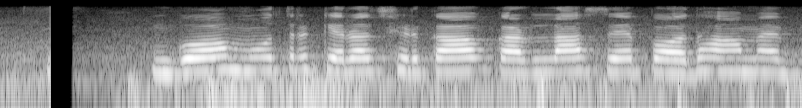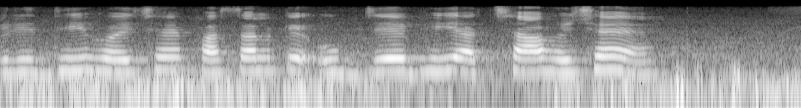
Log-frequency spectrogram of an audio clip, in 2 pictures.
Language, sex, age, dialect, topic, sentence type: Maithili, female, 18-24, Angika, agriculture, question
